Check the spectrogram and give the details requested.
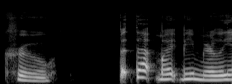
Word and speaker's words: Crew: Madame Pascal pronounced it as if it were Carew instead of Crew.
